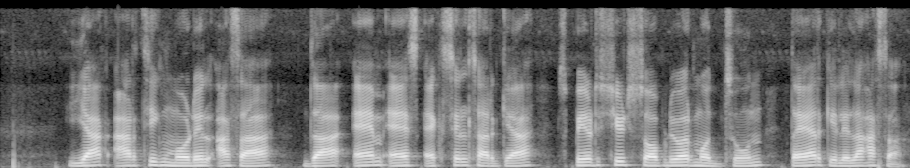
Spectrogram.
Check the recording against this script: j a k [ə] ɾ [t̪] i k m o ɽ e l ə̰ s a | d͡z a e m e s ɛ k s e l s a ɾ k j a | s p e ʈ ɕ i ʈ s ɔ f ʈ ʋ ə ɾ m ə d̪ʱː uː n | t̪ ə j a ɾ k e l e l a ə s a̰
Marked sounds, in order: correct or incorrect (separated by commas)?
incorrect, incorrect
